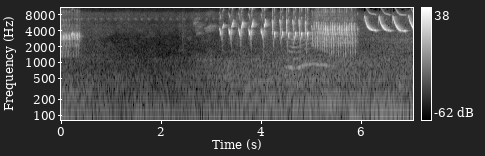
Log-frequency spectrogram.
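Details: Gloster canary singing a training song: after a short note and a pause of silence, rapid sharp downslurred chips, a harsh buzzy roll, and finally a run of rising curved whistles.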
